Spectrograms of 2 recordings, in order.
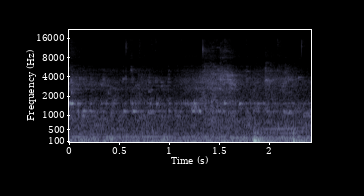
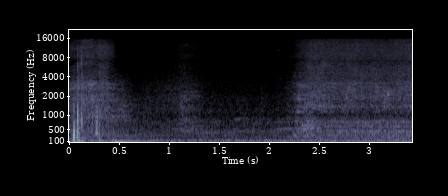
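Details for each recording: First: Toilet ghost flushing: low, steady rush of water refilling the tank with nobody flushing, as a worn flapper lets water leak out of the tank; fixed by replacing it with a universal flapper and chain. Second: Toilet tank after replacing universal flapper that caused ghost flushing: steady rushing hiss of water refilling, even with no squeal or chatter, then quiet when full; normal refill.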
